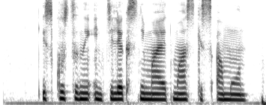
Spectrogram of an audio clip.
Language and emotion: Russian, neutral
